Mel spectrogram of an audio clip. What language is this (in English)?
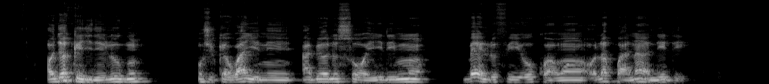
Yoruba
